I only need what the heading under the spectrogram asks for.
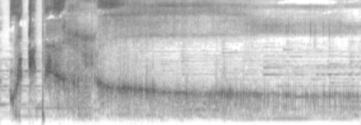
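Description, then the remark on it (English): A voice imitates lightning: a few sharp crackling bursts at the start, then a long, loud, gravelly rumble that slowly fades, with no words spoken. “Who wants to hear my best impression of lightning?”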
